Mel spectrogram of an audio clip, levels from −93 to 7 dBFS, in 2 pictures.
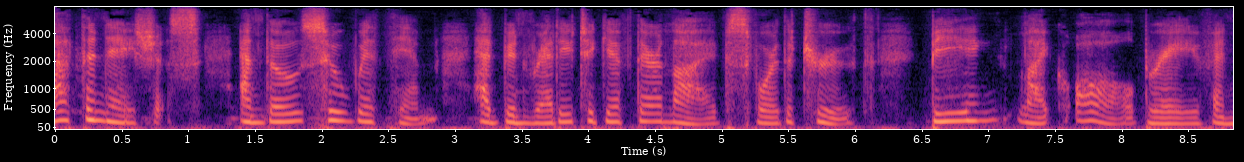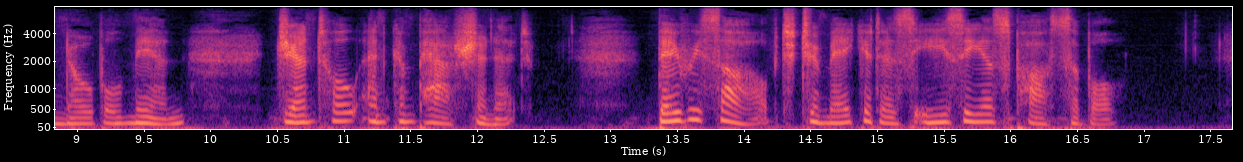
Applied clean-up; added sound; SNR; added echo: none; none; none; none.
